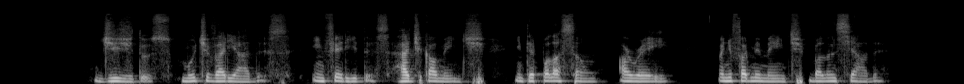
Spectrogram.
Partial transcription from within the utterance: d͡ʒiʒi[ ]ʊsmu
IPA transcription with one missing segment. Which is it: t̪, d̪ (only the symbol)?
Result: t̪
